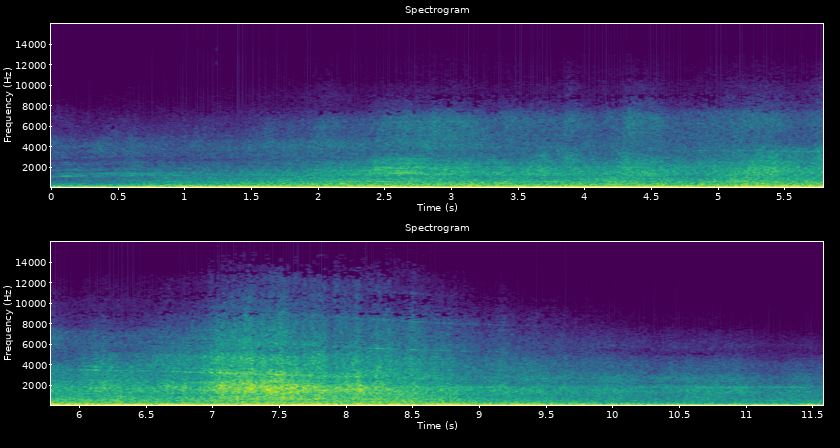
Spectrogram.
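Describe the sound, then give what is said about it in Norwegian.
A loud, steady jet roar fills the whole recording, swelling to its peak about two-thirds of the way through as the plane passes overhead, then easing slightly. No one speaks. “Så får vi se da, når koronaen har gitt seg, hvor mange det er som fortsetter å zoome og skype og teamse, og hvor mange som flyr til himmels med ekte fly.”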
